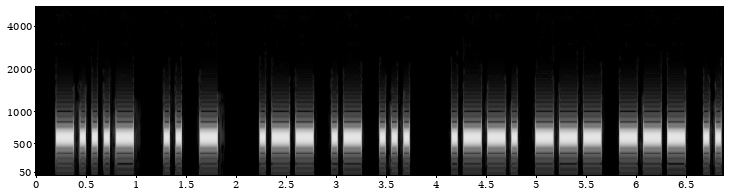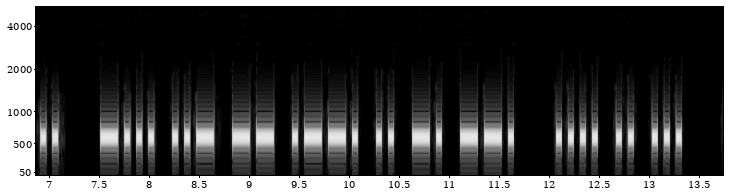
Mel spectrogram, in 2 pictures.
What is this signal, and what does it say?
Morse code, heard as a keyed tone, about 20 wpm, 600 Hz. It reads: <BT> IT WAS POOH BUMPING HIS
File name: cw-books / winnie-the-pooh / winnie-20wpm-page-0043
